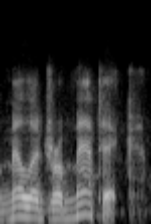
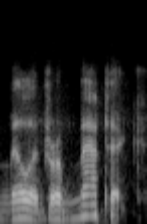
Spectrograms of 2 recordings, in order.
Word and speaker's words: melodramatic: A 5-4 word is mathematician, mathematician, or melodramatic, melodramatic, okay?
